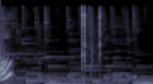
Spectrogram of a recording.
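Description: A hole punch clicking once as it punches through a card triangle, about a second in, over light background music.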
